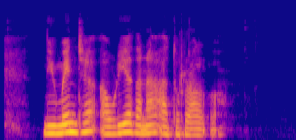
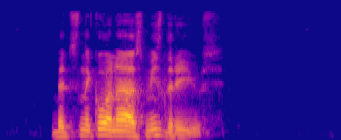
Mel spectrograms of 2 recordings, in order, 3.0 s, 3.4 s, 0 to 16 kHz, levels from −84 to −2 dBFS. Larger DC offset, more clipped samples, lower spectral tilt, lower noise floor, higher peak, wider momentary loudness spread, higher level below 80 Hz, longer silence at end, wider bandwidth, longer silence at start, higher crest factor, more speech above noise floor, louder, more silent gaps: neither; neither; first, -8 dB/octave vs -6 dB/octave; second, -73 dBFS vs -85 dBFS; about the same, -4 dBFS vs -4 dBFS; second, 13 LU vs 17 LU; about the same, -64 dBFS vs -68 dBFS; second, 0.75 s vs 1.4 s; second, 7.4 kHz vs 11.5 kHz; about the same, 0.45 s vs 0.5 s; second, 16 dB vs 22 dB; second, 55 dB vs 63 dB; first, -19 LUFS vs -22 LUFS; neither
